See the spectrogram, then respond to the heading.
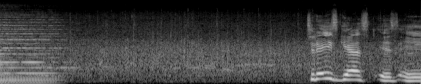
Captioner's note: audience applauds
